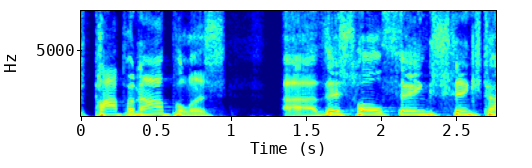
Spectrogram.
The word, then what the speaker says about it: Papadopoulos: Was I pronouncing it right earlier? Yeah, Papadopoulos. Papadopoulos.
